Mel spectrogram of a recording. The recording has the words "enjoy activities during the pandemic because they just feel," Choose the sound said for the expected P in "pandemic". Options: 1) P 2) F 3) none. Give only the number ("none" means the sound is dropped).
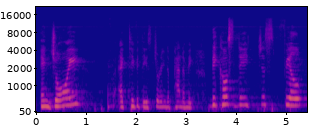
1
